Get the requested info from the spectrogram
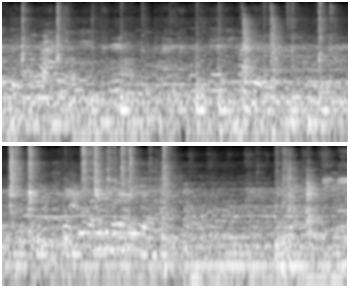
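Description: Metal spatulas striking and scraping on a stainless steel rolled-ice-cream cold plate while the cookies-and-cream mix is worked: a run of sharp, irregular metallic clinks over background chatter.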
